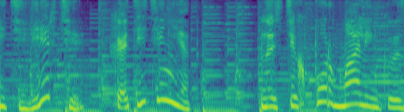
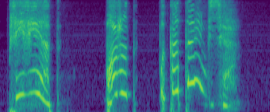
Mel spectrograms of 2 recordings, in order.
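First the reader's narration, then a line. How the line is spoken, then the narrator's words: Cheerful. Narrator (Russian): Он радостно подмигнул Бипу и сказал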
